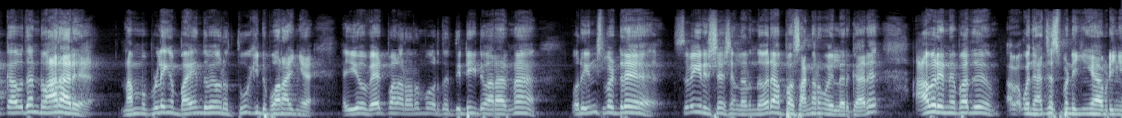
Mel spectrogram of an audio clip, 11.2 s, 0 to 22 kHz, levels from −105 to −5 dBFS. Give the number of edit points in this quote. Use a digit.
1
